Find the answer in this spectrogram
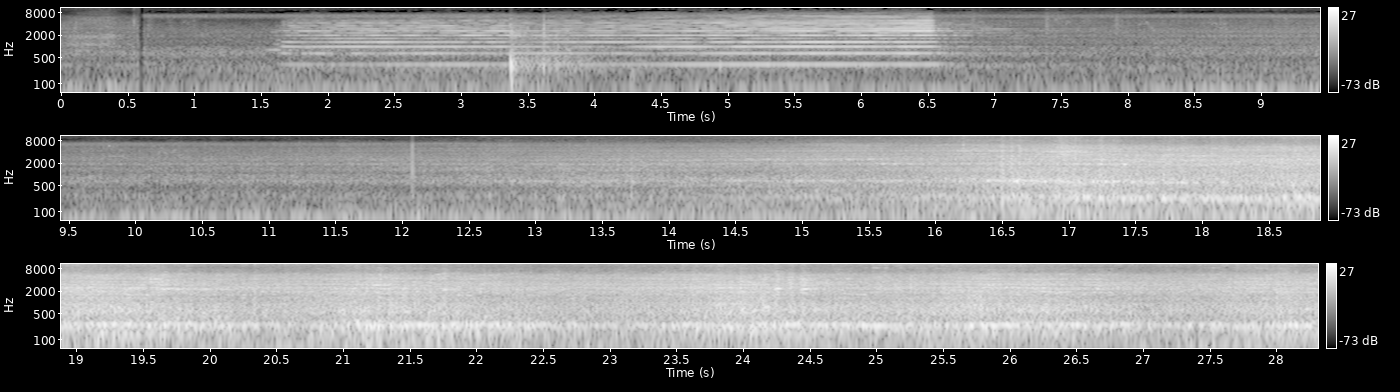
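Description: Indian Railways train: the locomotive horn sounds one long steady blast of about five seconds, then the train approaches and passes at speed. The running noise and wheel clatter grow from about halfway and are loudest near the end.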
